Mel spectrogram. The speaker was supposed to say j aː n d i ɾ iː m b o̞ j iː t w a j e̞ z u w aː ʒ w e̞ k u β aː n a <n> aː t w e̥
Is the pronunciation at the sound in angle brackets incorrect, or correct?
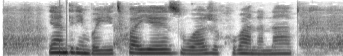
correct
